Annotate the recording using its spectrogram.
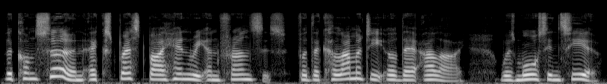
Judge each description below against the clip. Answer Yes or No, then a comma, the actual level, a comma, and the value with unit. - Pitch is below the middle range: No, high, 220 Hz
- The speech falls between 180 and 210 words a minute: No, average, 160 wpm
